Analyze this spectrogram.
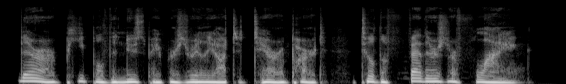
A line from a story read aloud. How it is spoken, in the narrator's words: He frowned contemptuously and gasped out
